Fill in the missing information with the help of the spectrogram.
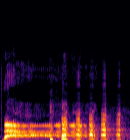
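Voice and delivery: laughing mock corpse "Ah"; open-mouthed dead man groan.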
